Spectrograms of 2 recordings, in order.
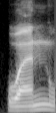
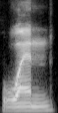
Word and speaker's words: when: So for these five words, who, what, when, where, why, generally stress the W pronunciation more than the H. The H is generally silent. So yeah, so next time just who, what, when, where, why, you don't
